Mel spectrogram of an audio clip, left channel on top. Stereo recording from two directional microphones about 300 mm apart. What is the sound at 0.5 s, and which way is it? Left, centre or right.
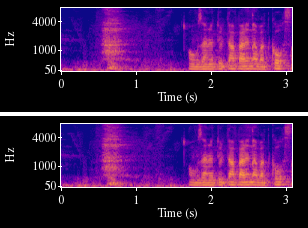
Snort, centre.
